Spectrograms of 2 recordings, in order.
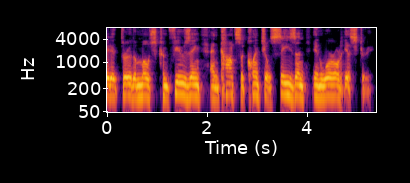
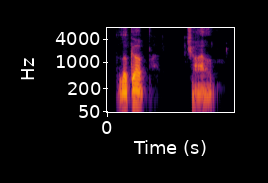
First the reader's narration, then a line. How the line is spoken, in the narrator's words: You lovingly whisper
